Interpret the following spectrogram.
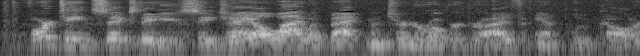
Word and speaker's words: Bachman: I thought it was Bachman, but yeah. He said Backman was the way the family pronounced it, but he said, tell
